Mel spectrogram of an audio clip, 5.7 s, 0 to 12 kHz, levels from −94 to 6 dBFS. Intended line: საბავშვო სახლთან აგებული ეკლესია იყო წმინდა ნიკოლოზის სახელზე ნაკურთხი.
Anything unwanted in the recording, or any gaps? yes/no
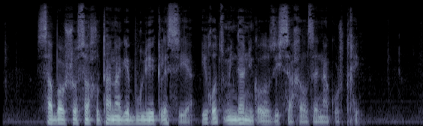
no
